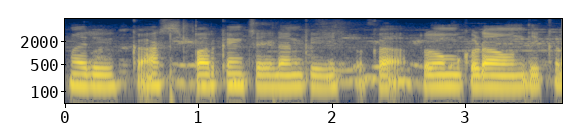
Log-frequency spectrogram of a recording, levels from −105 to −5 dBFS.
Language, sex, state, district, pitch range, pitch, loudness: Telugu, male, Andhra Pradesh, Sri Satya Sai, 135-150 Hz, 140 Hz, -16 LUFS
